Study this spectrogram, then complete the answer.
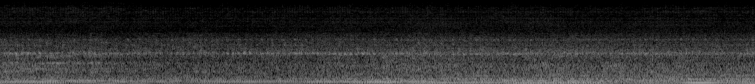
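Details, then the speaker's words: Audi RS2 six-speed, about 30 years old with 200,000 miles: quiet, smooth low idle hum holding steady, no stumbles or ticks; sounds healthy. "it sounds good running looks great"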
